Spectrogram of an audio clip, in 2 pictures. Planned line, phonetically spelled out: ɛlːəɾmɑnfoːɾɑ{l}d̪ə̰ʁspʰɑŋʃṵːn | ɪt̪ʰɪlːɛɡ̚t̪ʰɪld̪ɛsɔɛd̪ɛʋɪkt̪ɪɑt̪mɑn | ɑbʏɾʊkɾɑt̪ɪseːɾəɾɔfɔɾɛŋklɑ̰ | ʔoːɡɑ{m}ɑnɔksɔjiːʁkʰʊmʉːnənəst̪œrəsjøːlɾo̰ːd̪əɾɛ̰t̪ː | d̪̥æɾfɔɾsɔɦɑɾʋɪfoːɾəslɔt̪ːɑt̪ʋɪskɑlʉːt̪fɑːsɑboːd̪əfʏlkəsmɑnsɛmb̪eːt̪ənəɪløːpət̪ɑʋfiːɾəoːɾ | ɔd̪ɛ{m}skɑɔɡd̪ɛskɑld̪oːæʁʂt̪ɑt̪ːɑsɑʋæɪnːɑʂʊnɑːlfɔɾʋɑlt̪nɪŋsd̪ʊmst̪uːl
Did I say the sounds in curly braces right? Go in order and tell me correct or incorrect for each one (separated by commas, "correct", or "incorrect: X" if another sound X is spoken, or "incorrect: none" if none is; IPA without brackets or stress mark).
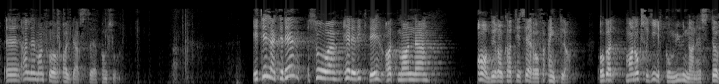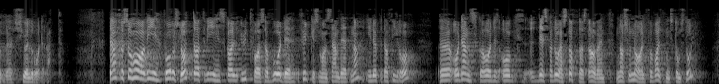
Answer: correct, correct, incorrect: n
